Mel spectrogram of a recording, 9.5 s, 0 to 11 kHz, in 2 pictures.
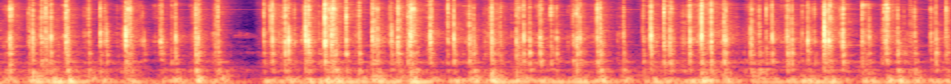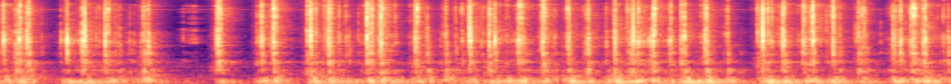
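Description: Fast typing with the fingertips of both hands on a 60% mechanical keyboard with plastic keycaps on tactile Holy Panda switches, set in a solid bamboo wooden case with RGB lighting and resting on a wrist rest. A dense stream of bright, crisp clacks with a low thocky body, broken by brief pauses near 1 second and between 5 and 6 seconds.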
